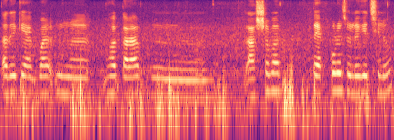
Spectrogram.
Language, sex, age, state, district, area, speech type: Bengali, female, 30-45, West Bengal, Kolkata, urban, spontaneous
